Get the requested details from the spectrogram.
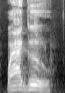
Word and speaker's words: Wagyu: Wagyu beef, how do you pronounce it? Wagyu. Like Ragu.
